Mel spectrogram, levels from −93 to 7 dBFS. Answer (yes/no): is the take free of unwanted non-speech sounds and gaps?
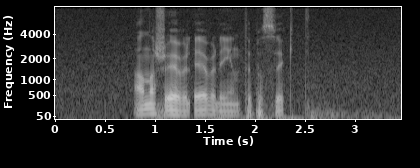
no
